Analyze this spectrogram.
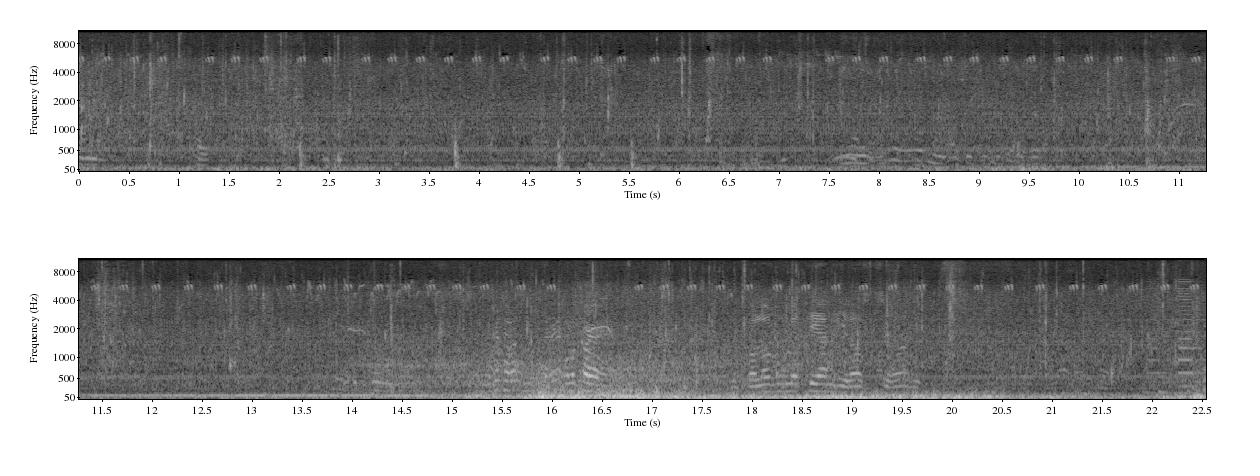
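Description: Small waves lap gently against rocks at the shore.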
